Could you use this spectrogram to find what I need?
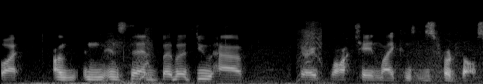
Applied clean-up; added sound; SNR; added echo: none; Zipper (clothing) + Bird; 15 dB; none.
